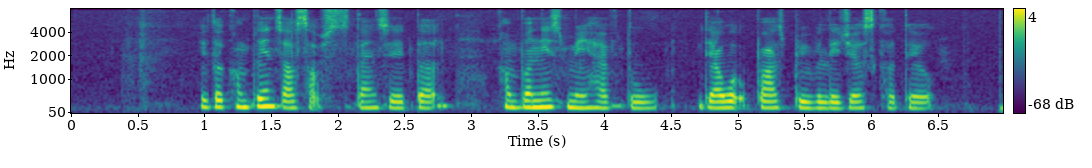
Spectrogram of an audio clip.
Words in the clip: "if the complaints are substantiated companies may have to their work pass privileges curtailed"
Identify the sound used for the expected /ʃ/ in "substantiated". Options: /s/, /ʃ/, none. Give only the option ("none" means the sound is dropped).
/s/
